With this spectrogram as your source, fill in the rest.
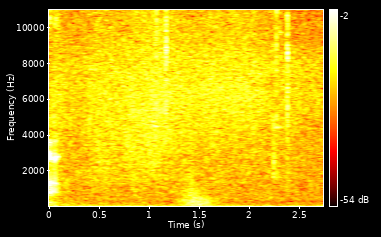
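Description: An arrow whooshes and strikes with a thud.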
